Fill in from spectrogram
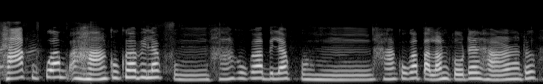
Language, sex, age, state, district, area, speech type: Assamese, female, 45-60, Assam, Dibrugarh, rural, spontaneous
